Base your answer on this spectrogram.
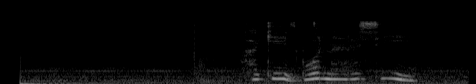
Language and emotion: Russian, neutral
